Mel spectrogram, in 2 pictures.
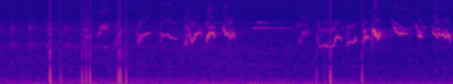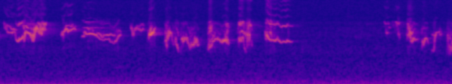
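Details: Young mozken, a two-month-old Mozambique canary × canary hybrid, practising its first song: a rambling run of thin, high twittering and warbled chirps, fast and uneven, opened by a few sharp clicks, with a low steady hum underneath.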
